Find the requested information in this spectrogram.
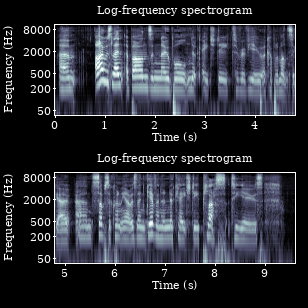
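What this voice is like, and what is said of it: Hoarse, fading voice. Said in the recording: “I apologise in advance for my voice. I think I'm going down with something and I'm losing my voice a bit.”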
